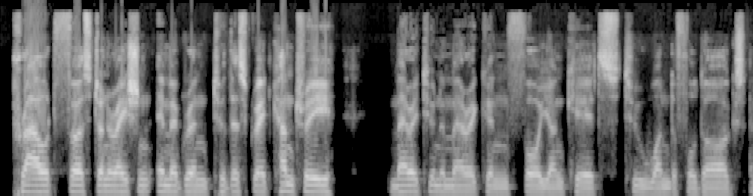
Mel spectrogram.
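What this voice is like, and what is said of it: German accent. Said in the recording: “I hail from Düsseldorf, Germany, in case you're wondering where the funny accent is from.”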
